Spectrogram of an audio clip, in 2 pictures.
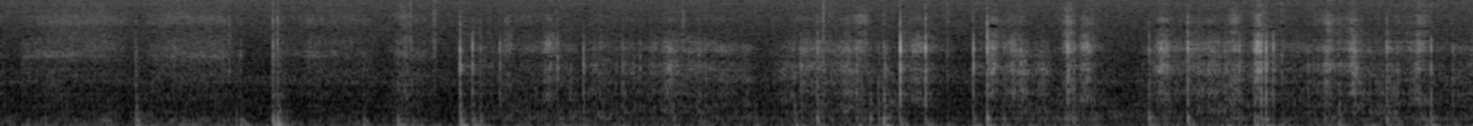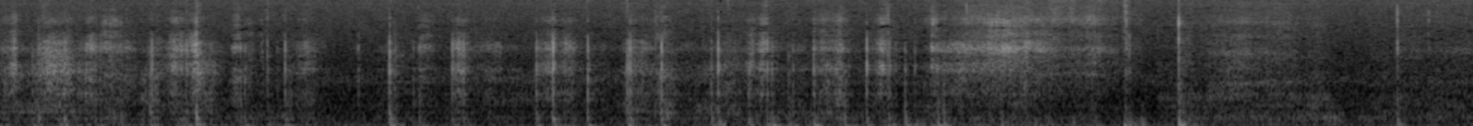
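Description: Long green nails tap and scratch on the pans of an open cardboard eyeshadow palette, then along the sides of the case. Many quick, dry clicks and rasping scratches sit over a low, steady rumble, with brief bright bursts of scraping.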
